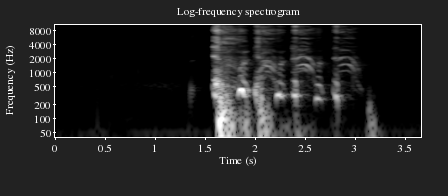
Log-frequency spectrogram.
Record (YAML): cough_length: 3.7 s
cough_amplitude: 30468
cough_signal_mean_std_ratio: 0.35
survey_phase: beta (2021-08-13 to 2022-03-07)
age: 18-44
gender: Female
wearing_mask: 'No'
symptom_cough_any: true
symptom_new_continuous_cough: true
symptom_runny_or_blocked_nose: true
symptom_fatigue: true
symptom_fever_high_temperature: true
symptom_headache: true
symptom_change_to_sense_of_smell_or_taste: true
symptom_loss_of_taste: true
symptom_onset: 6 days
smoker_status: Never smoked
respiratory_condition_asthma: false
respiratory_condition_other: false
recruitment_source: Test and Trace
submission_delay: 2 days
covid_test_result: Positive
covid_test_method: RT-qPCR
covid_ct_value: 17.3
covid_ct_gene: ORF1ab gene
covid_ct_mean: 17.6
covid_viral_load: 1600000 copies/ml
covid_viral_load_category: High viral load (>1M copies/ml)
